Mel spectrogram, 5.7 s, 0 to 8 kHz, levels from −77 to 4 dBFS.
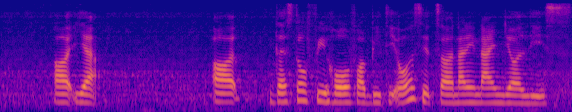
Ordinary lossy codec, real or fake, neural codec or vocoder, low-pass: MP3, 48 kbps; fake; codec, 24 kHz, 3.1 kbps, DualCodec; 7.2 kHz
